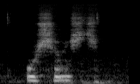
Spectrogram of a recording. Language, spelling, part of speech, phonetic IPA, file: Polish, usiąść, verb, [ˈuɕɔ̃w̃ɕt͡ɕ], LL-Q809 (pol)-usiąść.wav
